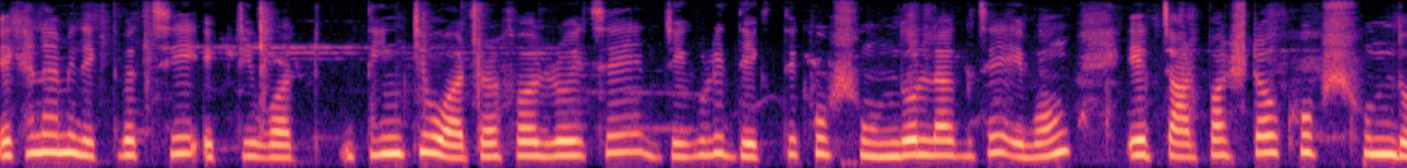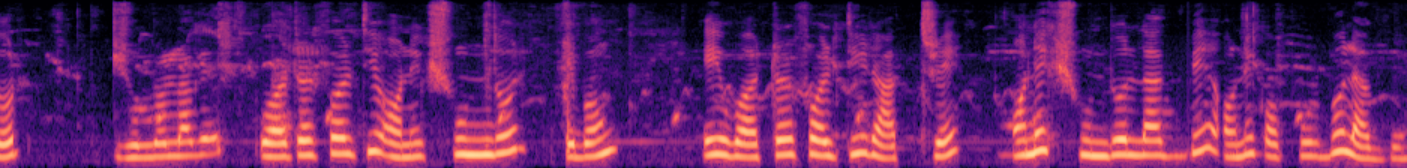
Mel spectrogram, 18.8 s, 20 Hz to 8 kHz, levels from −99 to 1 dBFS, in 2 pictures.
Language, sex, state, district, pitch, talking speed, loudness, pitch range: Bengali, female, West Bengal, North 24 Parganas, 260 Hz, 110 wpm, -17 LUFS, 235-285 Hz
